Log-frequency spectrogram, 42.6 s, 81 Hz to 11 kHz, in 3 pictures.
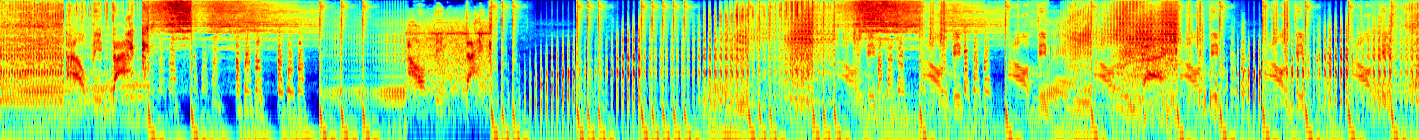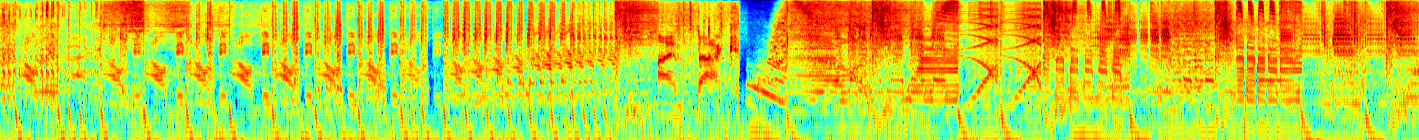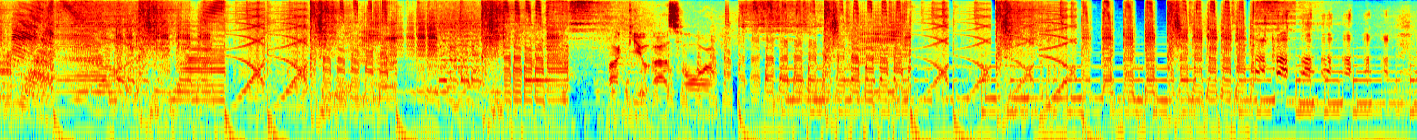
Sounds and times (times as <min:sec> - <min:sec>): Dubstep: 0:00.0 - 0:42.5
Electronica: 0:00.0 - 0:42.5.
